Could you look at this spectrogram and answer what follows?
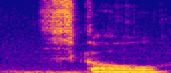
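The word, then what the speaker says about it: Skoal: Skull, I don't know how to pronounce it.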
